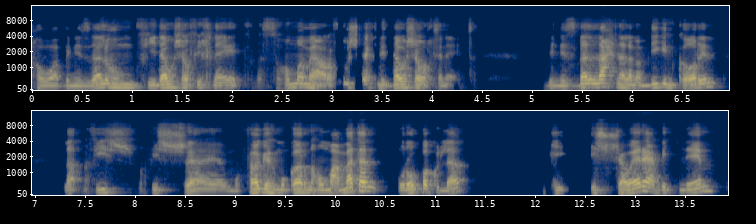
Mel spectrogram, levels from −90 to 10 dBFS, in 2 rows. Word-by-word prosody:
هو 105 -1 -4
بالنسبة 105 +4 -2
لهم 135 -3 0
في 120 0 -5
دوشة 135 +1 +3
وفي 130 - -6
خناقات 115 -4 -5
بس - - -16
هُم 145 +5 -2
ما 130 - +2
يعرَفوش 100 +8 -2
شكل 135 -5 -5
الدوشة 130 +1 +2
والخناقات. - - -8 0.7
بالنسبة 105 +5 -2
لنا 155 +2 +5
إحنا 165 -5 -1
لما 125 -3 0
بنيجي 145 +7 -2
نقارن، 155 +6 0 0.4
لأ - - -4
ما - - -22
فيش، 135 +1 -6
ما - - -28
فيش 120 -1 -4 0.3
مف 100 +6 -11
وجْه 145 -1 +5
مقارنة، 125 0 +2
هُم 120 0 0
عامةً 190 +5 +5 0.2
أوروبا - - +3
كلها - - -2 0.9
ب - - -7 0.3
الشوارع 125 +9 +4
بتنام 125 +10 -3
130 Hz, 150 wpm, -24 LUFS, 120-145 Hz, 0.9 s, لنا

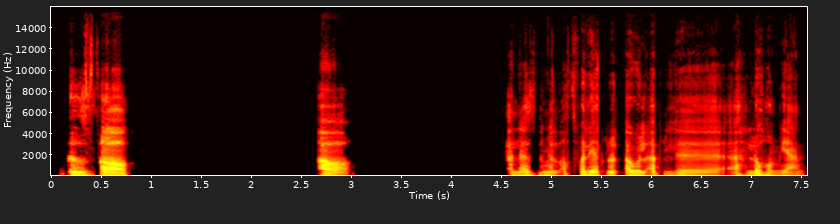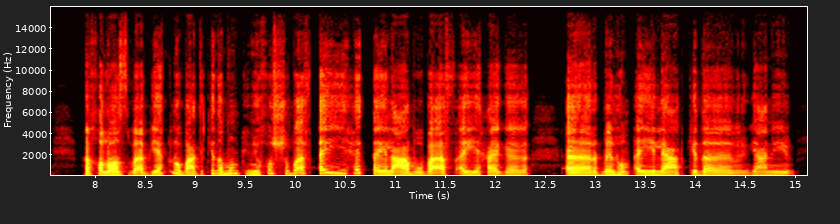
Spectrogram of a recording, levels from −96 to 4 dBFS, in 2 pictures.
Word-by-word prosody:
بالضبط. 175 -3 +2 1.9
آه. 155 -5 +2 1.6
فلازم 195 +2 -8
الأطفال 190 +4 -6
ياكلوا 215 -3 -2
الأول 220 0 -2
قبل 200 -3 -8 0.5
أهلهم 170 -2 -7
يعني، 140 -1 -9 0.3
فخلاص 200 0 +4
بقى 175 -1 +3
بياكلوا 255 - 0
وبعد 185 -4 +4
كده 260 -2 -4
ممكن 235 -2 -5
يخشّوا 245 +3 -5
بقى 265 - +3
في - - -21
أي 290 -2 -1
حتّة 300 -1 -5
يلعبوا 225 -4 +5
بقى - - +6
في - - -18
أي 205 +1 -1
حاجة، 190 -4 -3 0.4
آآ 180 0 +7
أرمي 195 +5 -1
لهم 215 -1 -3
أي 230 0 +1
لعب 215 -2 +3
كده، 225 -2 0 0.3
يعني 205 -4 -6
205 Hz, 125 wpm, -22 LUFS, 180-225 Hz, 1.9 s, آآ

